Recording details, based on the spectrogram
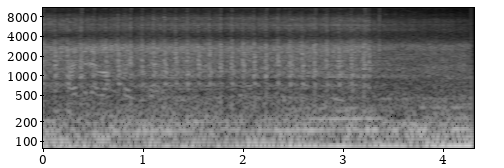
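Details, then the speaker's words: Suzuki APV/Ertiga with low power and heavy engine vibration: rough idle with a steady stream of uneven ticks and stumbles. Two ignition coils are faulty, with a cracked one leaking spark to ground and causing misfire. "oh ito yung putok nung coil sir Oh ayan oh butas na yung coil mo Ayan oh Diyan lumalabas ung kuryente"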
